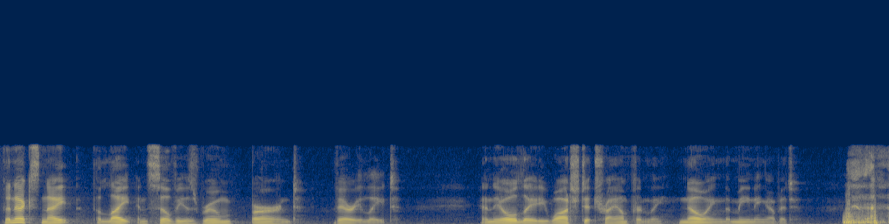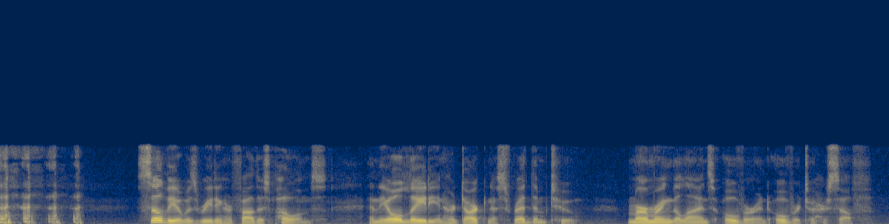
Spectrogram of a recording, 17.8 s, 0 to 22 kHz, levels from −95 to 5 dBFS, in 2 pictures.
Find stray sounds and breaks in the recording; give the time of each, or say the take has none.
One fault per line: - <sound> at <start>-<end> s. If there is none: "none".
- laugh at 8.4-9.7 s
